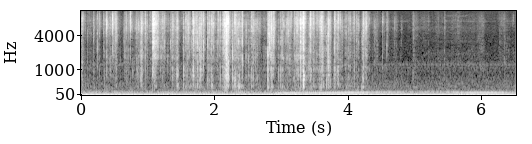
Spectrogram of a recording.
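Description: A trading card pack wrapper being torn open and crinkled by hand: a run of crackling and rustling for about four seconds, with a few sharper crackles, then it goes quiet.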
